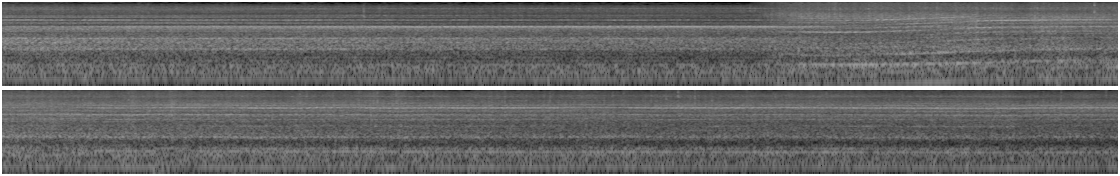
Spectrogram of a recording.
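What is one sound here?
A tractor engine drones steadily.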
